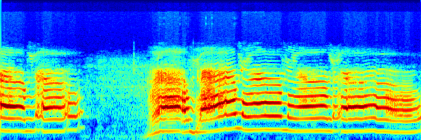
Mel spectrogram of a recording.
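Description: A domestic cat gives long, drawn-out, wailing yowls in an angry tone.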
